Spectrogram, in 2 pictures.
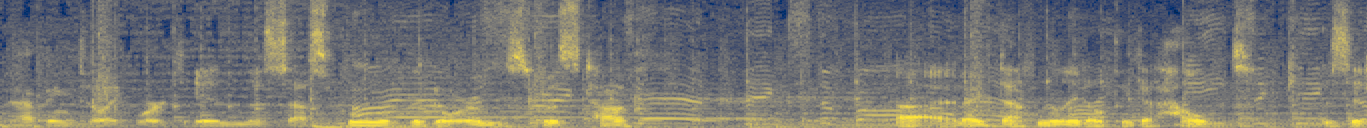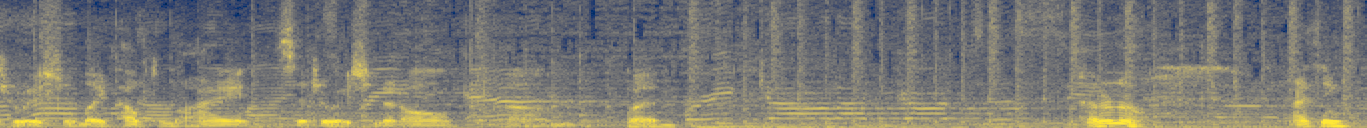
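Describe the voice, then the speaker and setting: A young man in his twenties, a grad student, answering interview questions thoughtfully with many pauses and fillers. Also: deep voice, vocal fry. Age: 20s.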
